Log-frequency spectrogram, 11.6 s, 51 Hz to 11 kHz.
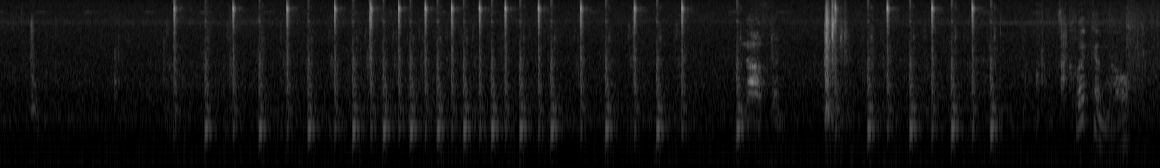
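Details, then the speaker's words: Circa 1970–72 Dodge Power Wagon 4x4 V8 plow truck, four-speed, parked 40 years: rapid dry clicks, three to four a second, with no cranking; starter, coil or lock suspected, not confirmed. "I think you need a starter not yet oh points no coil check the coil needs needs juice to be able to crank it"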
